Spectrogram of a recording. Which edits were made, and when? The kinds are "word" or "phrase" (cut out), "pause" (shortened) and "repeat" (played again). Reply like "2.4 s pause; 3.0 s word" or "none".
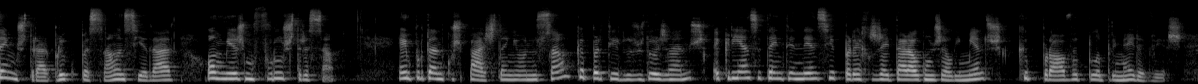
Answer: none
